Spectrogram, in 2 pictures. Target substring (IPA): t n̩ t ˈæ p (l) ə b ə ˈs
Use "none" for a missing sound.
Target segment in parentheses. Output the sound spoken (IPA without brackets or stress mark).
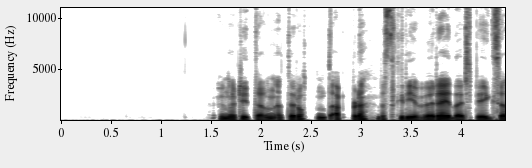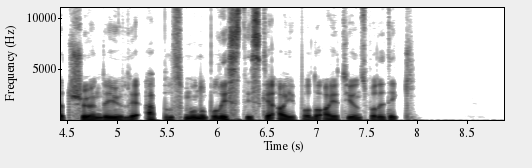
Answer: ɽ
